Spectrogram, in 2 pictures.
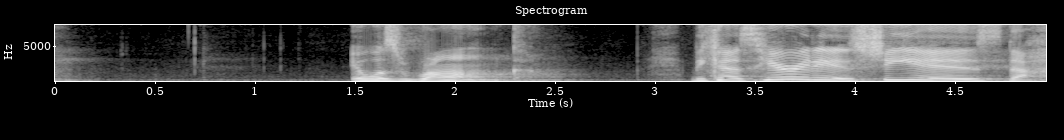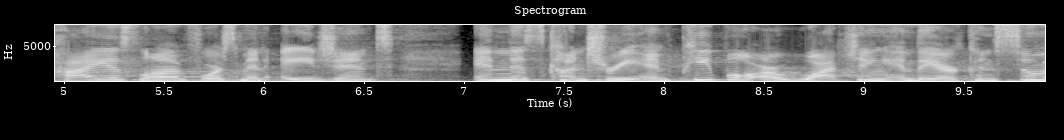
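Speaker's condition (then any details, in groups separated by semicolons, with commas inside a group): No condition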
